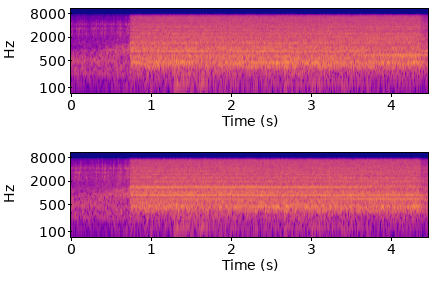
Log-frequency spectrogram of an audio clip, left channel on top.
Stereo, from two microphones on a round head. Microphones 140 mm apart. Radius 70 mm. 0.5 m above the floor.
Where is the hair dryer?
15° right (ahead or behind), 2.0 m.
